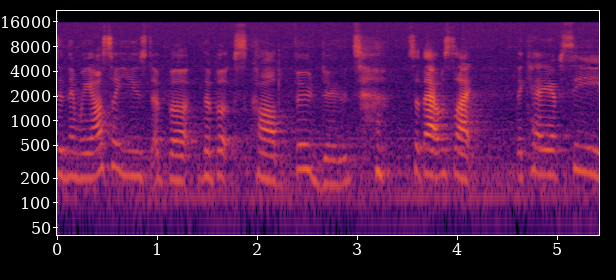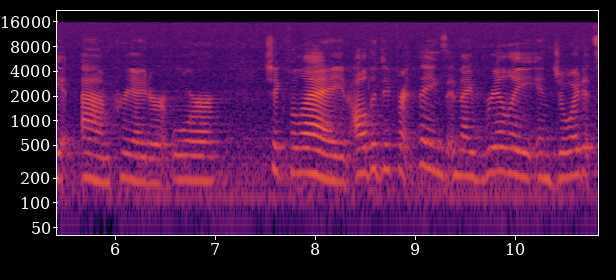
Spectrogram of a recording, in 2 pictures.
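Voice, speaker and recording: An older woman teacher speaks in a conversational, explanatory way at a podium microphone. Her voice sits at an average pitch, filtered through a face mask, with some light room noise around it. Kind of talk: informal award presentation to a school board. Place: school board meeting room.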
